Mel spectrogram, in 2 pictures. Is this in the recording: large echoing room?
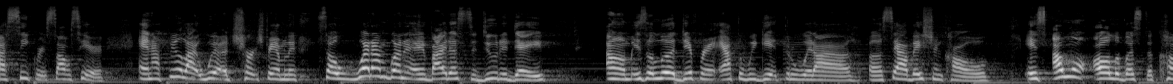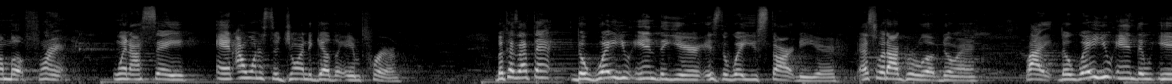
yes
